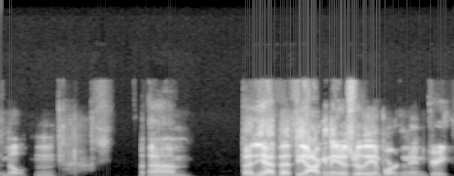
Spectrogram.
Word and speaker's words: Theogony: in George or right otherwise we always use it as a hard G and not the soft G so um but in any case this is from the Greek and the Greek root would definitely use a hard G sound so it is theogony okay well I am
